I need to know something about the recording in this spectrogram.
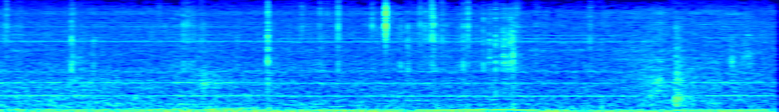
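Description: A gas torch hisses steadily.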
